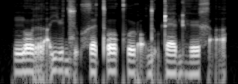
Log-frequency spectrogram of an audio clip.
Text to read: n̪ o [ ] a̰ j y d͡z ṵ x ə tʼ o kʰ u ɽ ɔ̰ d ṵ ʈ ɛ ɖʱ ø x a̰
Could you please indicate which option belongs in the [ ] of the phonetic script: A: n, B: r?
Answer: B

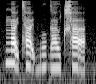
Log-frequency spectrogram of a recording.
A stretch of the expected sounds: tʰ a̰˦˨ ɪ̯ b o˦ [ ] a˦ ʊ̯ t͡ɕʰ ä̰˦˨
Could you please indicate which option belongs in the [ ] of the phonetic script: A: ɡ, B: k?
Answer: A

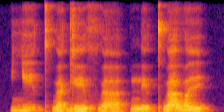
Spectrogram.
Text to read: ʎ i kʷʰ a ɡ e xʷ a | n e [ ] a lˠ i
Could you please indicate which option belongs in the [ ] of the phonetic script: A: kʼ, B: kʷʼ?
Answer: B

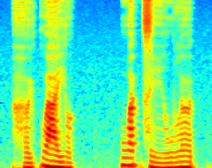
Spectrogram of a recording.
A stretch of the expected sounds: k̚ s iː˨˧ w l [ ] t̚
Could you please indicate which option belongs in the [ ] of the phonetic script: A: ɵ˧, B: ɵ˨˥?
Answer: A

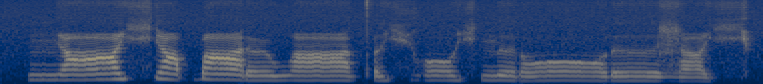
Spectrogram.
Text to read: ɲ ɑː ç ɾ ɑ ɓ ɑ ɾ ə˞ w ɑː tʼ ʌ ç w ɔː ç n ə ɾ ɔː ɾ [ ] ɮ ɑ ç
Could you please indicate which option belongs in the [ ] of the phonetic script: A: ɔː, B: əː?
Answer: B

